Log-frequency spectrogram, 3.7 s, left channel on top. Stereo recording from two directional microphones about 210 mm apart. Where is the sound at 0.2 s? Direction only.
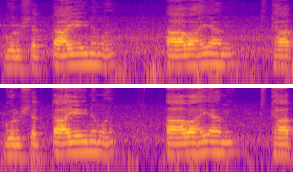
50° right (ahead or behind).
